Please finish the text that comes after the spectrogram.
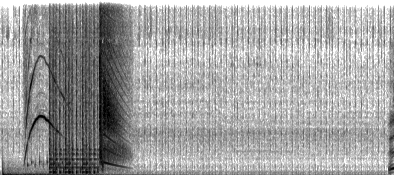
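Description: A motorcycle engine roars loudly up close for a couple of seconds with sharp revving whines, then drops to a low, quiet idle.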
